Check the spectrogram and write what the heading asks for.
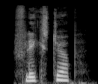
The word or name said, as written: fleksjob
